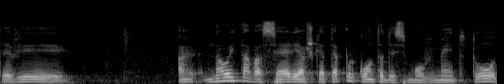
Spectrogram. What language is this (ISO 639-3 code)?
por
